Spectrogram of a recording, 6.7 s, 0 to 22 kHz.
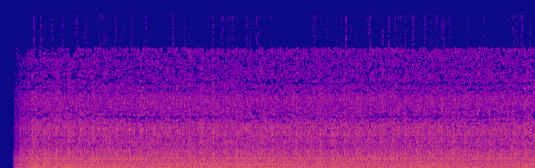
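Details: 2006 Nissan X-Trail T30 engine at 1,000, 2,000 and 3,000 rpm, after a few hundred km driven on a third of the oil, often at the rev limiter: a fast, dull knock over the clatter that does not fade; cause not confirmed.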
